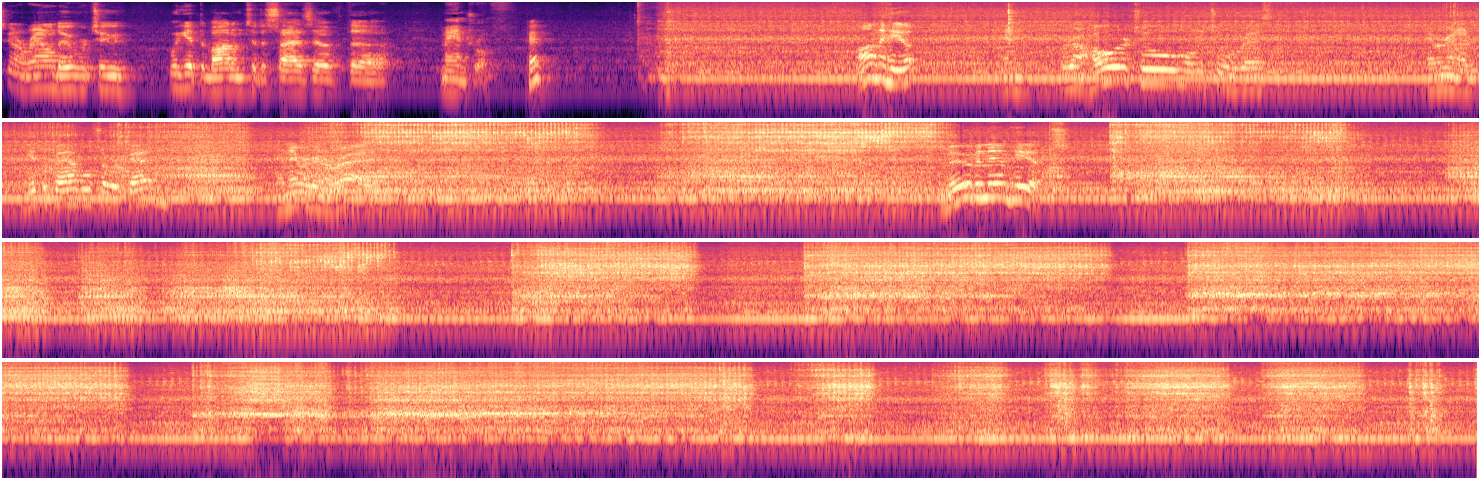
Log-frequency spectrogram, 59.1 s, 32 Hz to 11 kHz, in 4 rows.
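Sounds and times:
lathe humming: 0:06.4 - 0:59.0
gouge scraping spinning wood: 0:06.6 - 0:59.0.

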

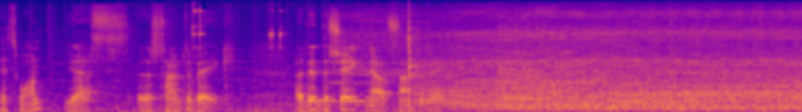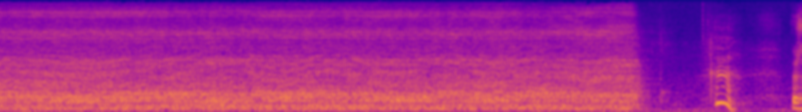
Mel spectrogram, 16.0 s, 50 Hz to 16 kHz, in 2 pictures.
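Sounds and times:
torch flame hissing: 0:03.4 - 0:14.6.

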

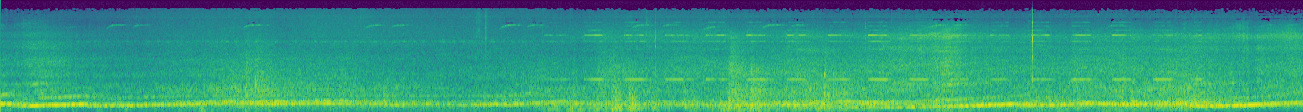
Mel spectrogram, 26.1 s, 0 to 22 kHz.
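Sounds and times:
diesel engine running under load: 0:02.0 - 0:25.2
warning beeper beeping: 0:06.3 - 0:25.0.

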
